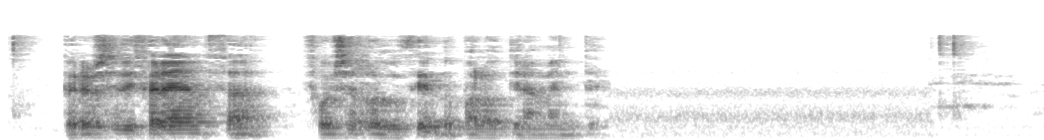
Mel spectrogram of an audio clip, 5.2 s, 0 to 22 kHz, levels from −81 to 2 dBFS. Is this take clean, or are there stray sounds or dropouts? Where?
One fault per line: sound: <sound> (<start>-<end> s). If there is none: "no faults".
no faults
